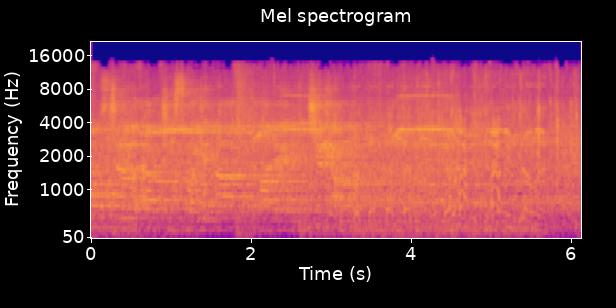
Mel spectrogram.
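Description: Ice hockey arena ambience: steady crowd noise with a man's voice talking and a few short sharp clicks.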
